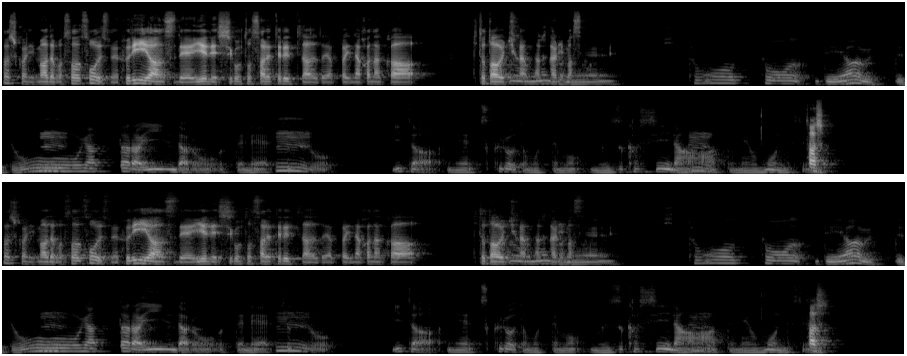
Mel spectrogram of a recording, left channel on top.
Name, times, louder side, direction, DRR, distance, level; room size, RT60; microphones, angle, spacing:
voice 1, 0.0-4.1 4.8-5.8 9.4-9.7 11.8-12.1 15.9-16.1 17.1-17.2, left 5 dB, 70° left, 11 dB, 1.5 m, -30 dB
voice 2, 5.1-6.1 6.6-11.7 12.1-12.3 12.9-17.2, right 1 dB, 10° right, 8 dB, 1.5 m, -42 dB
16.0 x 9.0 x 6.6 m, 0.40 s
head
